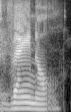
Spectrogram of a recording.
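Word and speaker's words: Vanae: It's pronounced vinyl.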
